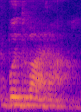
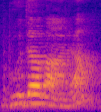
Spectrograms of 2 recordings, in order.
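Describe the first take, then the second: First: The vowel after 'Budh' is dropped. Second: The vowel after 'Budh' is pronounced. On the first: This is the everyday spoken form. "colloquial version is Budvara" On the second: This is the written form. "written version is Budhavara"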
